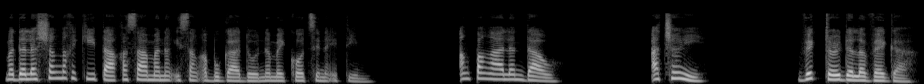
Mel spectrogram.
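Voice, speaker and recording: A woman's voice: medium pitch, animated, moderate pace, long pauses, a little mellow, no room sound, lightly acted. A woman narrator plays a secretive old man from a poor alley. He is wary of outsiders, speaking storybook dialogue in a dry recording. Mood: wary, hushed.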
